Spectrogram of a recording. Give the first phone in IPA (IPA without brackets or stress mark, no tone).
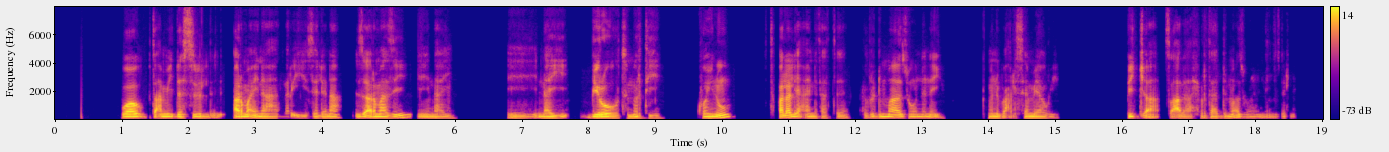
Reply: w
